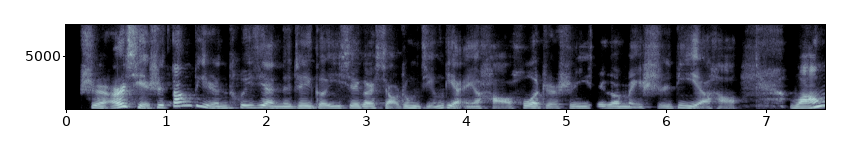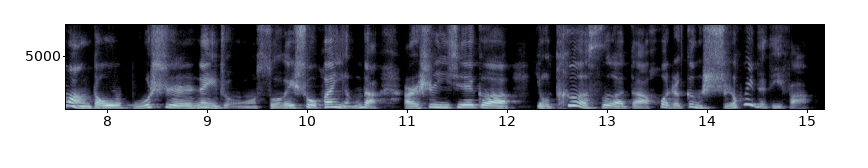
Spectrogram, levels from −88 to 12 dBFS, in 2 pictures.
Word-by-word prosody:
是， - - -2
而 - - +8
且 290 - +2
是 205 - 0
当 335 - +3
地 330 -6 -1
人 150 -3 -3
推 190 +5 -2
荐 175 -8 0
的 135 0 -2
这 165 +3 -2
个 135 -1 -2
一 150 +2 -3
些 165 +1 -3
个 150 -2 +1
小 145 - -3
众 160 -2 -2
景 130 +5 -6
点 185 - 0
也 - - -5
好， 140 0 -4
或 165 -5 0
者 125 -2 -9
是 145 +3 -7
一 140 - -3
些 155 +3 -6
个 145 -1 0
美 120 -4 -5
食 125 +3 -7
地 170 +2 -5
也 135 - 0
好， - - -7 0.5
往 155 - +6
往 155 - +4
都 195 +4 +5
不 180 +2 -4
是 195 -7 0
那 195 -5 0
种 120 -3 -11
所 125 +1 -6
谓 190 +3 +2
受 205 0 +3
欢 235 +3 +3
迎 210 - -5
的， 210 - +1 0.2
而 140 0 +1
是 225 +8 0
一 210 -1 0
些 220 +2 +2
个 170 -8 +4 0.2
有 155 -3 -4
特 350 - +1
色 165 -2 0
的 125 -4 -2
或 - - -3
者 135 - -5
更 200 - -5
实 155 - -2
惠 475 -3 -2
的 - - -7
地 125 -2 -10
方。 - - -10
160 Hz, 245 characters per minute, -21 LUFS, 140-200 Hz, 0.5 s, 而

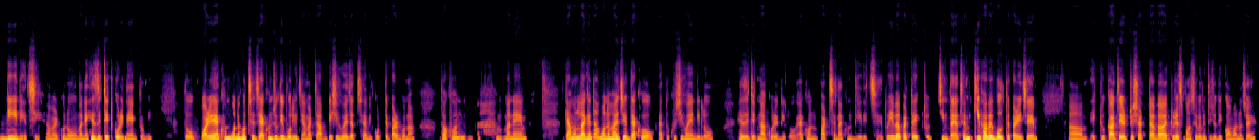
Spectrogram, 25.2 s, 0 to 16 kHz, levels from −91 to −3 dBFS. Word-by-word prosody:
নিয়ে 230 -1 +5
নিয়েছি। - - -3 0.3
আমার 210 -2 -6
কোন 210 -1 -4 0.3
মানে 190 0 -2
hesitate 220 0 +2
করি 205 -2 +4
নাই 185 - -2
একদমই। 205 +3 -13 0.7
তো 235 - -6 0.3
পরে 235 +1 +5
এখন 255 +2 0
মনে 235 0 +5
হচ্ছে 235 +2 0
যে 220 - +1
এখন 235 +3 +1
যদি 230 0 +2
বলি 205 0 +1
যে - - -10
আমার 205 0 -6
চাপ 205 -2 -2
বেশি 225 +1 -4
হয়ে 205 -2 0
যাচ্ছে 200 0 -5
আমি 205 0 -11
করতে 220 0 -8
পারব 200 +1 -1
না। - - -6 0.6
তখন 260 +4 -2 0.4
আহ 240 - -17 0.2
মানে 225 -1 -1 1.0
কেমন 255 +1 +4
লাগে 245 +1 +7
না? - - +3
মনে 230 0 +4
হয় 225 -1 +6
যে, 225 - +4
"দেখো 210 +3 +1 0.4
এত 220 - -21
খুশি 225 0 -7
হয়ে 210 -1 -2
নিল। 205 0 -9 0.7
hesitate 215 0 -3
না 205 - +1
করে 205 -1 -5
নিল। 200 0 -15 0.3
এখন 215 +1 -9 0.2
পারছে 195 +1 -4
না, - - -4
এখন 205 +1 -12
দিয়ে 200 -1 -12
দিচ্ছে।" 195 - -8
তো - - -24
এই - - +3
ব্যাপারটা 235 0 +2
একটু 225 - -20 0.3
চিন্তায় 220 -4 0
আছি। - - -11
আমি 240 +1 +5
কিভাবে 275 0 +9
বলতে 200 +1 +4
পারি 190 0 +3
যে 190 - +2 0.8
আম 205 -1 -3 0.2
একটু 230 - -12
কাজের 205 +1 +5
প্রেশার 220 -2 -2
টা 205 - +2
বা 195 - +6
একটু 200 +2 -14
রেসপন্সিবিলিটি 210 -1 -6
যদি 205 +1 -8
কমানো 200 -1 -5
যায়? 200 +2 -4
215 Hz, 175 wpm, -20 LUFS, 205-230 Hz, 1.0 s, কিভাবে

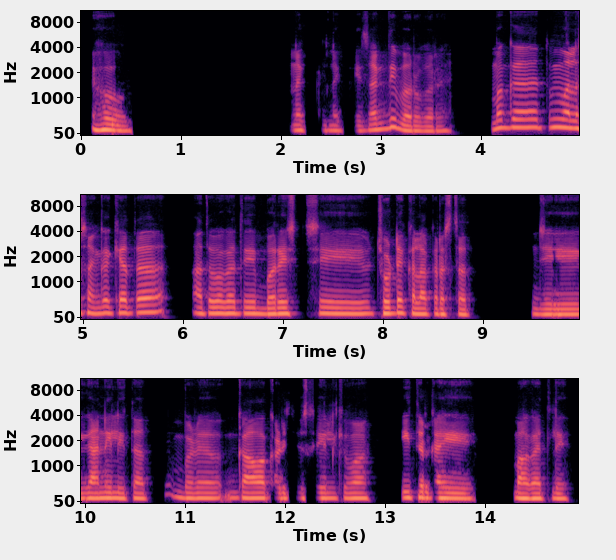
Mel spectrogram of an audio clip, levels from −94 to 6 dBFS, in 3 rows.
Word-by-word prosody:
हो. 140 -4 +3 1.7
नक्की, 135 -1 -7
नक्कीच. 125 +1 -10
अगदी 165 +9 0
बरोबर 120 -2 -1
आहे. 120 0 -7 0.4
मग 200 +2 -1 0.3
तुम्ही 220 +1 -1
मला 200 -2 +3
सांगा 170 -2 0
की 175 - +3
आता 175 +2 +2 0.6
आता 160 +1 0
बघा 160 0 +3
ते 155 -1 +2
बरेचसे 155 +2 +1 0.6
छोटे 160 +1 +4
कलाकार 145 -2 +2
असतात 135 -1 -1 0.7
जे 135 0 +1 0.3
गाणी 140 +1 +4
लिहितात 135 -1 0 0.4
बरं 140 +1 -1
गावाकडचे 140 -1 +1
असेल 140 +1 -3
किंवा 140 0 +1 0.4
इतर 150 0 +1
काही 135 -2 +3 0.4
भागातले. 135 -1 +3
140 Hz, 115 wpm, -23 LUFS, 135-155 Hz, 1.7 s, छोटे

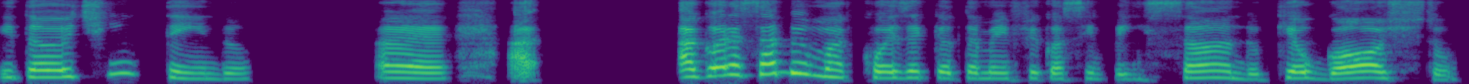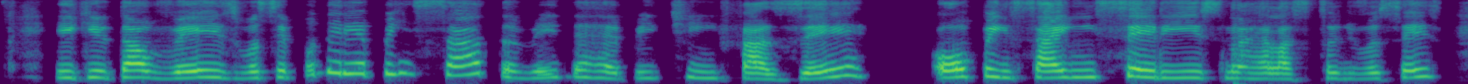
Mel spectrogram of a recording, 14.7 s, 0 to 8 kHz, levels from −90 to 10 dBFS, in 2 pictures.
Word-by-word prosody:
Então 250 0 +3
eu 270 - 0
te 325 +7 -13
entendo. 200 - -6 0.6
É, 210 -2 +3 0.3
a - - -2 0.7
agora 295 +6 +5
sabe 370 +5 +5
uma 270 -7 0
coisa 230 -1 0
que 225 - -4
eu 210 - -2
também 205 -1 -4
fico, 205 -1 -7
assim, 200 +1 -7
pensando 185 +4 -3
que 225 - +2
eu 220 - +2
gosto 215 -2 +2 0.3
e 235 0 -1
que 245 -1 -2
talvez 235 0 +3
você 225 +3 -3
poderia 380 - -1
pensar 365 -2 -1
também, 225 0 -5
de 255 0 -5
repente, 220 +1 -7
em 220 -2 -7
fazer 205 - +1 0.4
ou 260 +3 +5
pensar 235 -3 +2
em 250 0 -2
inserir 245 -3 +1
isso 225 0 -8
na 210 - -1
relação 195 +1 -3
de 195 - -15
vocês? 240 +7 -3
230 Hz, 160 wpm, -17 LUFS, 205-255 Hz, 0.7 s, agora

